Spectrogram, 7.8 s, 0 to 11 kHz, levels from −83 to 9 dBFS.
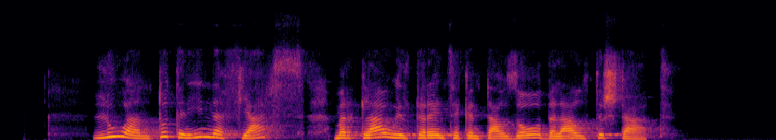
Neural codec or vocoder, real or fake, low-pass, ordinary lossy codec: none; real; 7.2 kHz; Opus, 32 kbps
